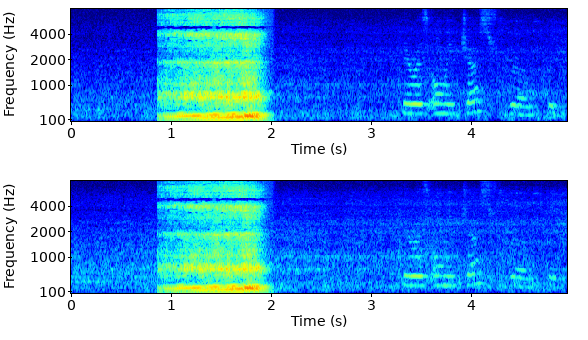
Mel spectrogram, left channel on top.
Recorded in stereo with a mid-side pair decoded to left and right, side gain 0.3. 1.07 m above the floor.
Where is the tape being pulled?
No tape being pulled in this recording.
